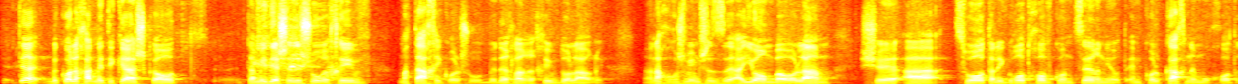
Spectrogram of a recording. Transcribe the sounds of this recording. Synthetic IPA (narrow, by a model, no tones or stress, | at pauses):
t̪iʁebe̞ko̞leχad̪met̪ikeaaʃkao̞tː | amid̪jeʃezeʃuuʁe̞χiv | mataχiko̞lʃubedeʁχklalʁe̞χivd̪o̞laʁi | a̰naχnuχo̞ʃvimʃezeajo̞mbao̞lam | ʃe̞at͡suo̞taliɡʁo̞t̪χo̞vko̞nt͡se̞ʁnijo̞te̞̰mko̞lkaχne̞muχo̞t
